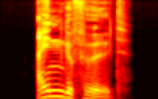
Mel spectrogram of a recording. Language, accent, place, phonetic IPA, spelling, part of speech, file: German, Germany, Berlin, [ˈaɪ̯nɡəˌfʏlt], eingefüllt, verb, De-eingefüllt.ogg
- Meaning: past participle of einfüllen - poured in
